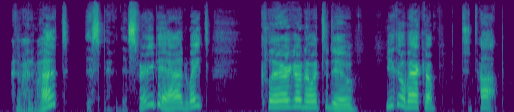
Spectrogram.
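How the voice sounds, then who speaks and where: A put-on character voice, raised and projected, fairly high in pitch, at a moderate pace with long, frequent pauses. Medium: game stream. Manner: broken grammar, hurried.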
